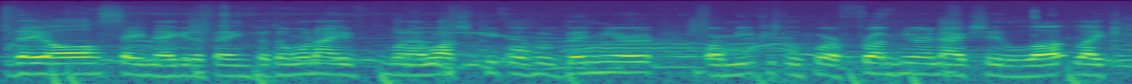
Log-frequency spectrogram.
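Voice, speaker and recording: A man's voice: a little high, level tone, fast. A young man from the United States, a travel vlogger on a mountain trail eagerly interviewing hikers in a casual, rambling way.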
